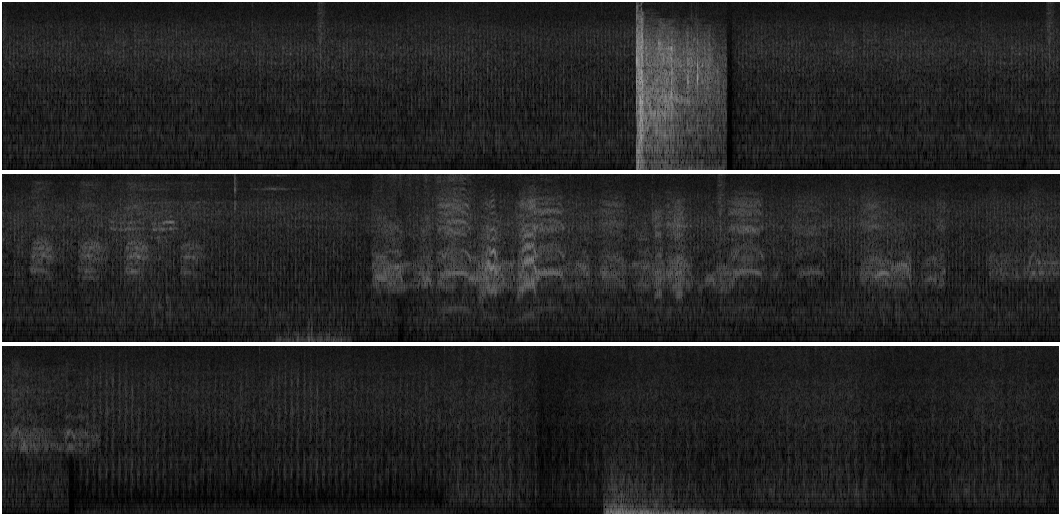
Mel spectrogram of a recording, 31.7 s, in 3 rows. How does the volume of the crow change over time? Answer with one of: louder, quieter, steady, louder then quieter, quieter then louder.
louder then quieter.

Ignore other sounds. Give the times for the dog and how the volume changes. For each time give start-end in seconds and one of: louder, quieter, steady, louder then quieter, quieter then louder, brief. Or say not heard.
not heard.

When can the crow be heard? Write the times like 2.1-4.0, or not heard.
10.7-22.1.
